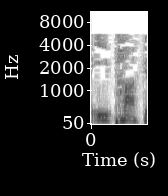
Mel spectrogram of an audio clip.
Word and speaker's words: epoch: An epoch is an era, a length of time. – I wasn't thinking E-P-I-C, I was thinking E-P-O-C-H. – That's epoch. – Isn't that pronounced epic? – No. – Epoch.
